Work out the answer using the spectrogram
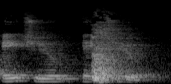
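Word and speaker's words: Huhu: He was the king of the Gandharvas, and his name is spelled H-U-H-U. I believe you pronounce it Hu-Hu.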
